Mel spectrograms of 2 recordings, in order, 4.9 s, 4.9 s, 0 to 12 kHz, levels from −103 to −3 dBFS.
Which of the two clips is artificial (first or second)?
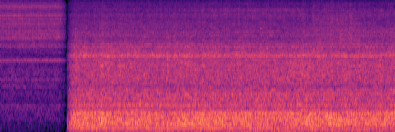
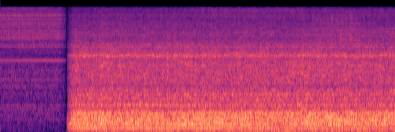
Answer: first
